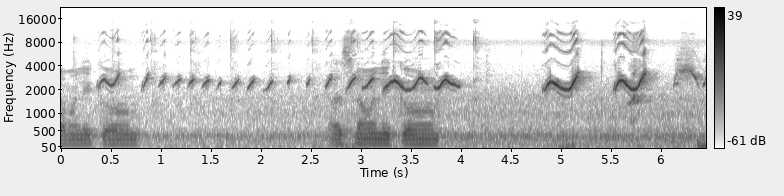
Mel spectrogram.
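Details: Pet parrot that speaks different words and is eager to learn more: a rapid run of short high whistled notes, then low harsh voice-like syllables, then wavering rising-falling whistles.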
